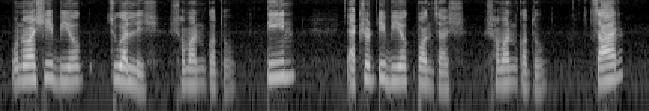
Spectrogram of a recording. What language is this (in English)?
Bangla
